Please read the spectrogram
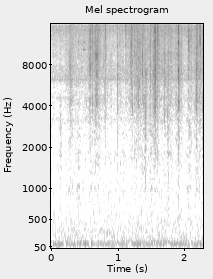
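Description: Near silence, with faint scattered rustles and ticks over a low steady background hum.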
